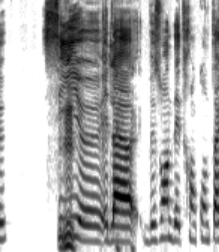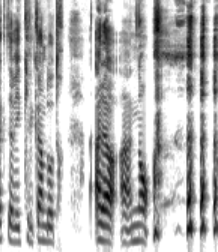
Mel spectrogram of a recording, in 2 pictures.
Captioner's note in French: rires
